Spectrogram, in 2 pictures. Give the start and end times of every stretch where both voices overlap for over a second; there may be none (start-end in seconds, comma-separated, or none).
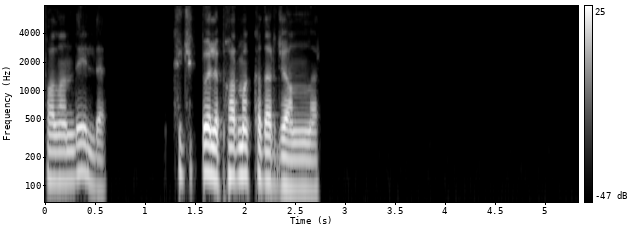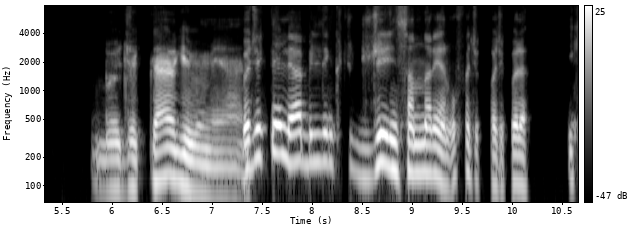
none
